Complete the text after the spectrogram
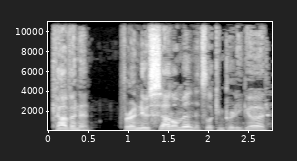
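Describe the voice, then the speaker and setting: An actor playing a sardonic, joking spy companion in a wasteland video game, with a dry, deadpan delivery. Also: male voice, lowish voice, quick pace, no room sound. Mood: musing.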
